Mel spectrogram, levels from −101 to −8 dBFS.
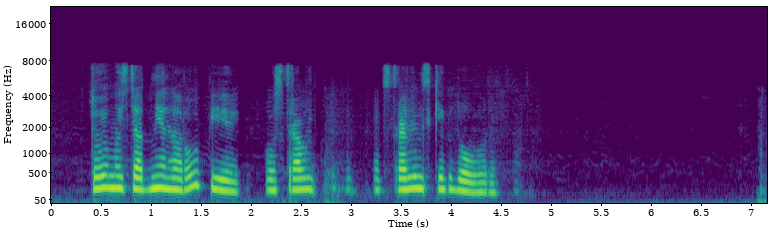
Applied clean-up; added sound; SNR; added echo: neural mask model DeepFilterNet 3.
